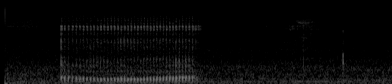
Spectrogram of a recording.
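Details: A French Bulldog puppy snoring: one rattling, buzzy snore lasting over a second, made of rapid fluttering pulses, then quiet breathing and a faint background hiss.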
